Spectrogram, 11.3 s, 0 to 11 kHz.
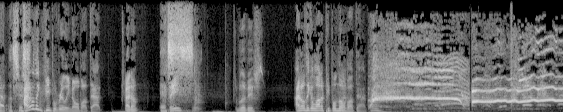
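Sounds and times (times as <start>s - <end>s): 
speech: 0.0s - 4.1s, 4.7s - 5.3s, 5.9s - 7.8s
woman screaming loudly: 7.4s - 11.2s.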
